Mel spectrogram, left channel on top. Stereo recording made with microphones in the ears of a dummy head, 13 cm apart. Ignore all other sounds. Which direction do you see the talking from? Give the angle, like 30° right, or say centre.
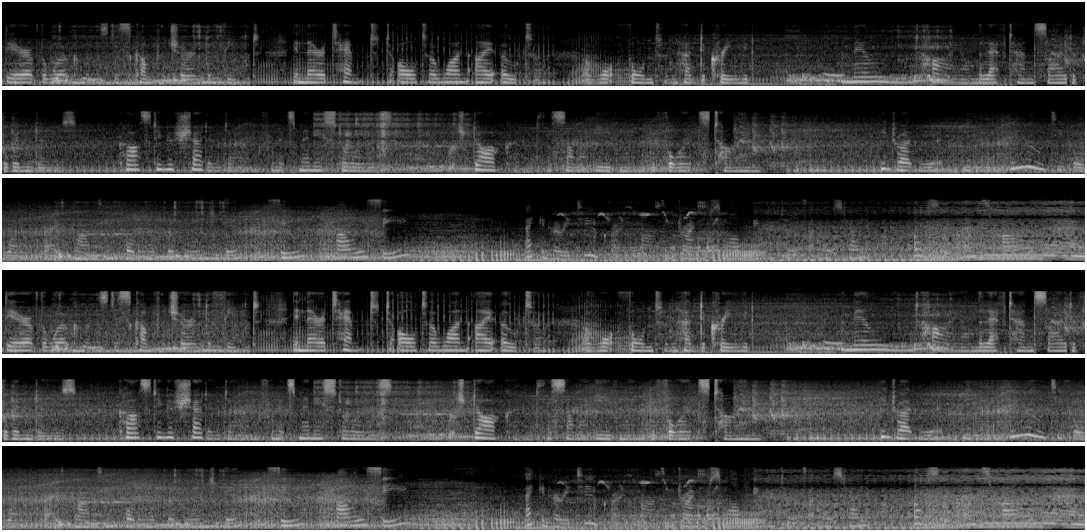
60° right.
